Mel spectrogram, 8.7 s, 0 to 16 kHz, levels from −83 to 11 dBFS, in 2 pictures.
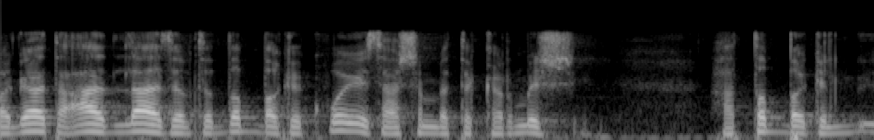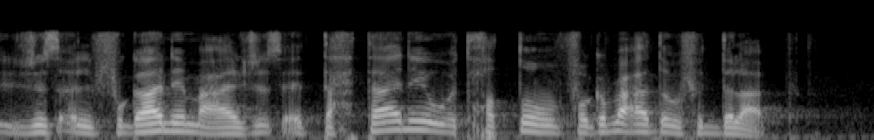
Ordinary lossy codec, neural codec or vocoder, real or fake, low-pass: none; none; real; 7.2 kHz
